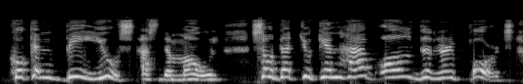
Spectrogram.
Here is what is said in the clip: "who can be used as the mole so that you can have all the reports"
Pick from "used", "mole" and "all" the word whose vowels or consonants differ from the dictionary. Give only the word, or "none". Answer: used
